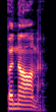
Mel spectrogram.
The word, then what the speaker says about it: banana: syllables firstly the word banana the second syllable is the loudest the highest and the longest whereas the first and third syllables are equally quiet low and short therefore this word has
